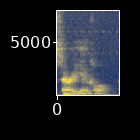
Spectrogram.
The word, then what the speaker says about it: Sarajevo: So if you're in Eastern Europe, it's a Y sound. So it's Sarajevo.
